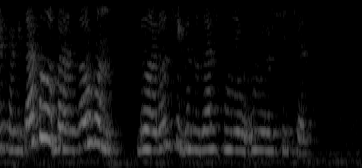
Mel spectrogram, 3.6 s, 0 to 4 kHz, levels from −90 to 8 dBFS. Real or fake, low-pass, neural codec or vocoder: fake; 3.6 kHz; vocoder, 44.1 kHz, 80 mel bands, Vocos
